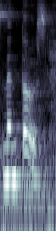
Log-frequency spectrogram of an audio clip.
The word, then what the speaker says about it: Mentos: Mentos and soda, I always say this word wrong, Mentos and soda, I always want to say it like thos, Mentos.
